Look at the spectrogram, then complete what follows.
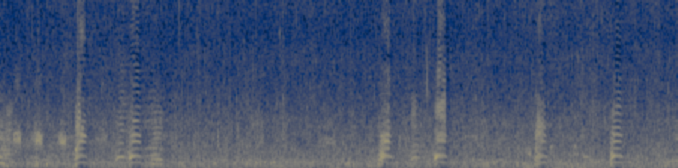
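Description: Geese honking: a quick run of calls at the start, then single honks scattered every second or two.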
